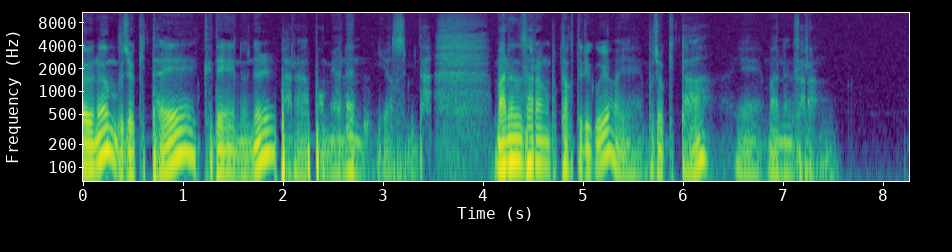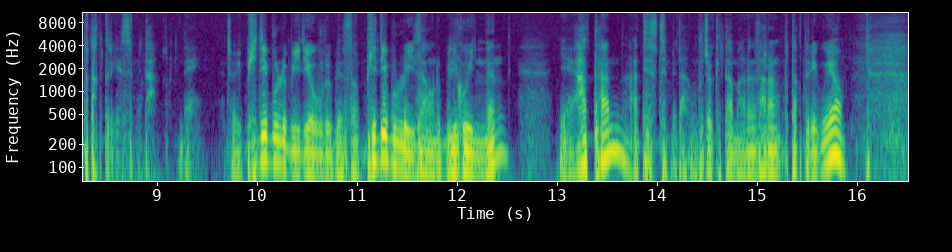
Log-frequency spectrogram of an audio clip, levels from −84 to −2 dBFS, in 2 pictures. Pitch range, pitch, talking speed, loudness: 75-115 Hz, 85 Hz, 360 characters per minute, -16 LUFS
